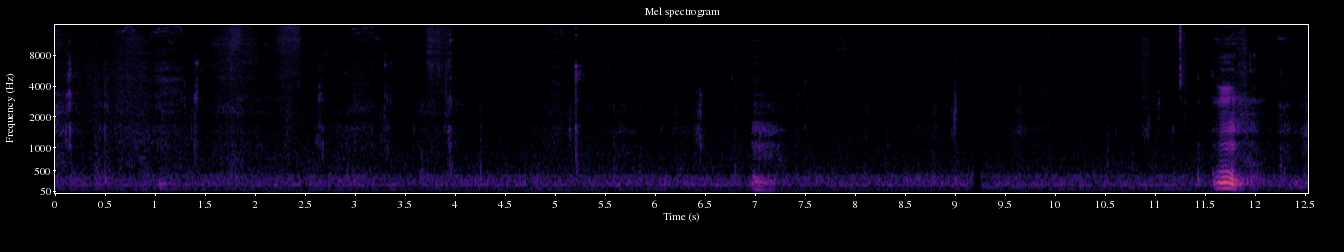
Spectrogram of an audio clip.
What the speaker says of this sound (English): I gotta finish chewing.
